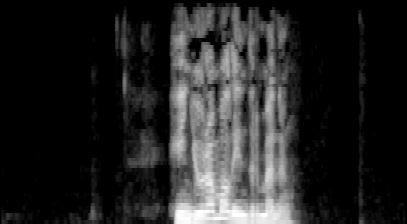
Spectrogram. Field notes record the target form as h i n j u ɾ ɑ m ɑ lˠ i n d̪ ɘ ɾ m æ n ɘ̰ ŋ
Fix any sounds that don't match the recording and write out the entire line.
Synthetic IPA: h i n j u ɾ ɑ m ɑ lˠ i n d̪ ɘ ɾ m æ n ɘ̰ ŋ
